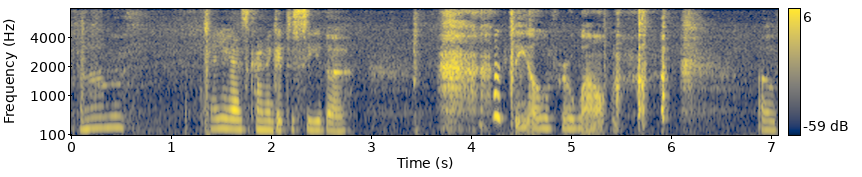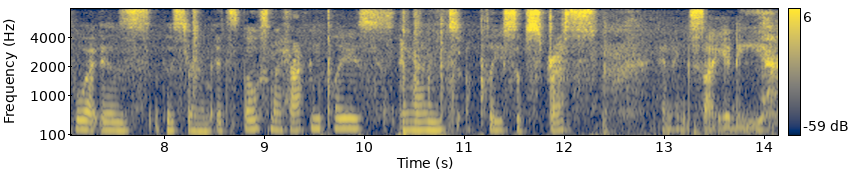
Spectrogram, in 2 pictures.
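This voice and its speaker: Soft-spoken and very slow, the speech has long, frequent pauses and ordinary pitch variation. Noticeable background noise runs underneath. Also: woman, medium pitch for a woman. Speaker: crafting YouTuber. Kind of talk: casual chat while tidying. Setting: home craft room. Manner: casual, many fillers; soft-spoken, quiet.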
